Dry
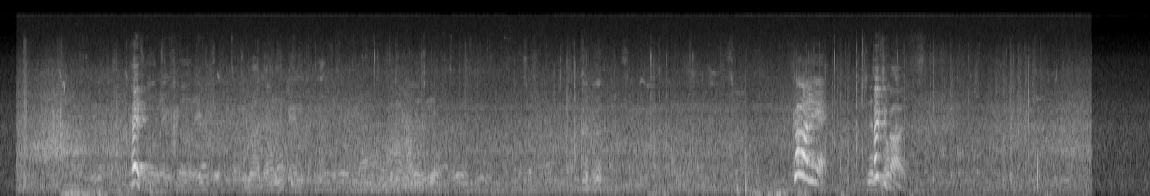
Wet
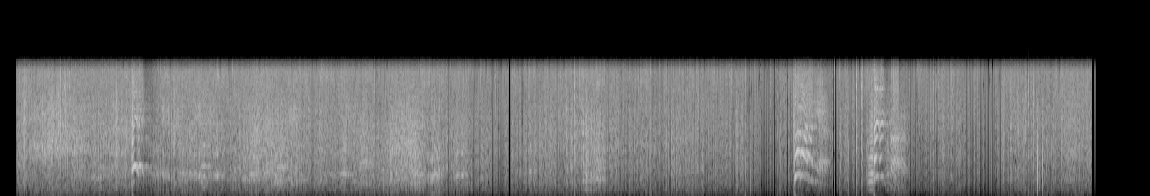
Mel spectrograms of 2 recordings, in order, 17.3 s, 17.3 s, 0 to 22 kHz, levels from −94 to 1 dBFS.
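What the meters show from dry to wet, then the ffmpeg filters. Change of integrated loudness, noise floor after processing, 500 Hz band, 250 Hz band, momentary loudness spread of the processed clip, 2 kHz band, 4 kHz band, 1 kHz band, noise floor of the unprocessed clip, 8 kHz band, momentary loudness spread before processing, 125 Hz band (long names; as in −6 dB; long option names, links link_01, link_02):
+6.5 dB, below −85 dBFS, −4.5 dB, −6.5 dB, 8 LU, +8.5 dB, +19.0 dB, +1.5 dB, −54 dBFS, +4.5 dB, 18 LU, below −10 dB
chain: -filter_complex "[0:a]bass=frequency=250:gain=-11,treble=frequency=4000:gain=7,asplit=2[link_01][link_02];[link_02]aecho=0:1:25|75:0.188|0.596[link_03];[link_01][link_03]amix=inputs=2:normalize=0,aeval=exprs='sgn(val(0))*max(abs(val(0))-0.00631,0)':channel_layout=same,asplit=2[link_04][link_05];[link_05]adynamicsmooth=sensitivity=6:basefreq=720,volume=1dB[link_06];[link_04][link_06]amix=inputs=2:normalize=0,acrusher=bits=3:dc=4:mix=0:aa=0.000001,asoftclip=type=hard:threshold=-9dB,aderivative,acompressor=threshold=-34dB:ratio=20,aresample=11025,aresample=44100,alimiter=level_in=28dB:limit=-1dB:release=50:level=0:latency=1,volume=-1dB"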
